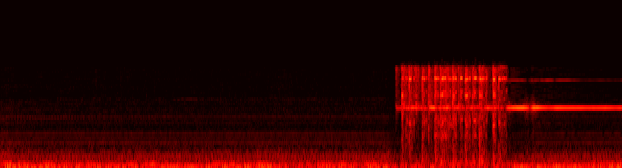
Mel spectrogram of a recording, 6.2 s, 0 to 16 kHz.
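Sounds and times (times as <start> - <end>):
steady low hum: 0.0 - 6.2
short electronic telephone ring: 4.0 - 6.2.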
